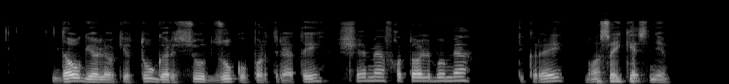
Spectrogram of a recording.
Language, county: Lithuanian, Kaunas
